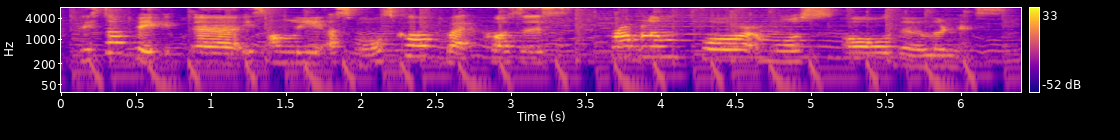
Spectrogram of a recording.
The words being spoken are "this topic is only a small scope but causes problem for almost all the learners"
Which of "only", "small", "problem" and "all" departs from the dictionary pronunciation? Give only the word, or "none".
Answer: none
